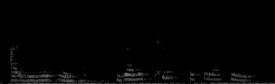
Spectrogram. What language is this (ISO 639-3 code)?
dan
